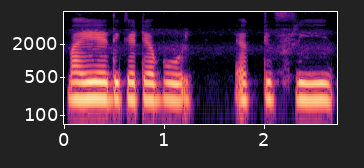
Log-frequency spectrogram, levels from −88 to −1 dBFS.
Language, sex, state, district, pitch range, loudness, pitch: Bengali, female, Assam, Hailakandi, 195-200 Hz, -15 LUFS, 195 Hz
